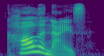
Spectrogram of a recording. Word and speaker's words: colonize: 再我们来看 Colonize 呢指的是开拓殖民地，它是动词，这边的第一个 O 呢是发 R 的音，第二个 O 只是发短音耳的音，所以会念成 color， N-I-Z-E 发 nize 的音， colonize。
